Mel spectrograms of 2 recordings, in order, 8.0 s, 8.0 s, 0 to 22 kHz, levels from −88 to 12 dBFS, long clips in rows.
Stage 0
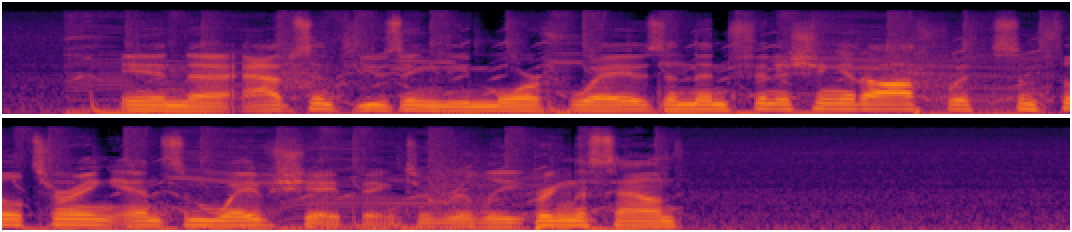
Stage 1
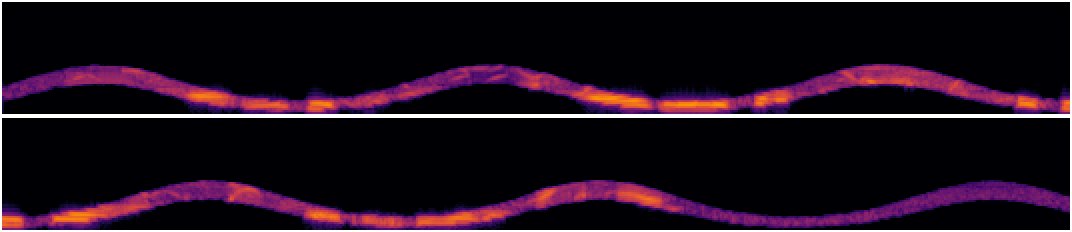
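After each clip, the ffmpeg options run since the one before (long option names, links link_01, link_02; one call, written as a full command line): ffmpeg -i in.wav -af "afftfilt=real='re*between(b*sr/1024,220*pow(1700/220,0.5+0.5*sin(2*PI*0.68*pts/sr))/1.41,220*pow(1700/220,0.5+0.5*sin(2*PI*0.68*pts/sr))*1.41)':imag='im*between(b*sr/1024,220*pow(1700/220,0.5+0.5*sin(2*PI*0.68*pts/sr))/1.41,220*pow(1700/220,0.5+0.5*sin(2*PI*0.68*pts/sr))*1.41)':win_size=1024:overlap=0.75,volume=4dB" out.wav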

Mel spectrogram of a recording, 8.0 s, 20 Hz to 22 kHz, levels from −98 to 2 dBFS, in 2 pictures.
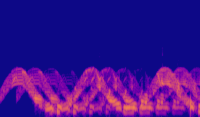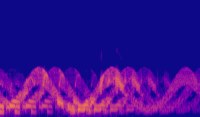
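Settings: ffmpeg -i in.wav -filter_complex "[0:a]acompressor=threshold=-31dB:ratio=6,asplit=2[link_01][link_02];[link_02]adelay=324,lowpass=frequency=1300:poles=1,volume=-6.5dB,asplit=2[link_03][link_04];[link_04]adelay=324,lowpass=frequency=1300:poles=1,volume=0.39,asplit=2[link_05][link_06];[link_06]adelay=324,lowpass=frequency=1300:poles=1,volume=0.39,asplit=2[link_07][link_08];[link_08]adelay=324,lowpass=frequency=1300:poles=1,volume=0.39,asplit=2[link_09][link_10];[link_10]adelay=324,lowpass=frequency=1300:poles=1,volume=0.39[link_11];[link_03][link_05][link_07][link_09][link_11]amix=inputs=5:normalize=0[link_12];[link_01][link_12]amix=inputs=2:normalize=0,volume=-4dB" out.wav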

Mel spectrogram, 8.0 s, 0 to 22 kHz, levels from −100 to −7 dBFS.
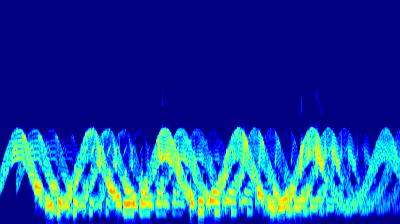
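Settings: ffmpeg -i in.wav -af "highpass=110,volume=1dB" out.wav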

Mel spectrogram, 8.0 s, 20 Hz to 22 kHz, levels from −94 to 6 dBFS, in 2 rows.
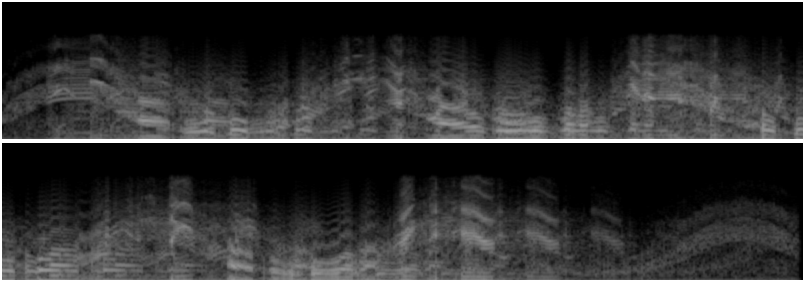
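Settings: ffmpeg -i in.wav -filter_complex "[0:a]aresample=16000,aeval=exprs='max(val(0),0)':channel_layout=same,aresample=44100,asplit=6[link_01][link_02][link_03][link_04][link_05][link_06];[link_02]adelay=104,afreqshift=-71,volume=-23dB[link_07];[link_03]adelay=208,afreqshift=-142,volume=-26.7dB[link_08];[link_04]adelay=312,afreqshift=-213,volume=-30.5dB[link_09];[link_05]adelay=416,afreqshift=-284,volume=-34.2dB[link_10];[link_06]adelay=520,afreqshift=-355,volume=-38dB[link_11];[link_01][link_07][link_08][link_09][link_10][link_11]amix=inputs=6:normalize=0,volume=4dB" out.wav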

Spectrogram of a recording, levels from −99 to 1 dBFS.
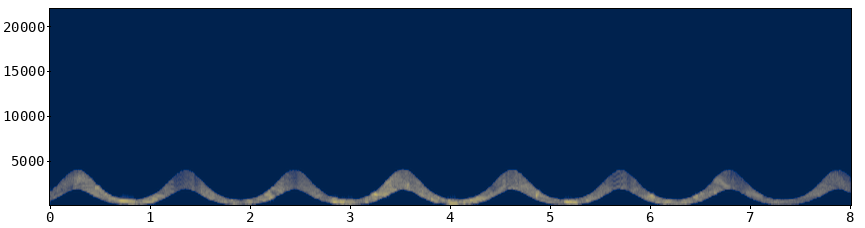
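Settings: ffmpeg -i in.wav -af "afftfilt=real='re*between(b*sr/1024,390*pow(2800/390,0.5+0.5*sin(2*PI*0.92*pts/sr))/1.41,390*pow(2800/390,0.5+0.5*sin(2*PI*0.92*pts/sr))*1.41)':imag='im*between(b*sr/1024,390*pow(2800/390,0.5+0.5*sin(2*PI*0.92*pts/sr))/1.41,390*pow(2800/390,0.5+0.5*sin(2*PI*0.92*pts/sr))*1.41)':win_size=1024:overlap=0.75,volume=7.5dB" out.wav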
